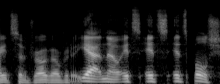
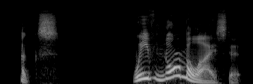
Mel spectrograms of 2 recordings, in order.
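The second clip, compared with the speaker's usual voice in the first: very high put-on voice, swinging wildly in pitch; 12 semitones higher than usual. Repeating a video's line to show how it sounds: Tucker Carlson voice. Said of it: "when I say it in his voice".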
